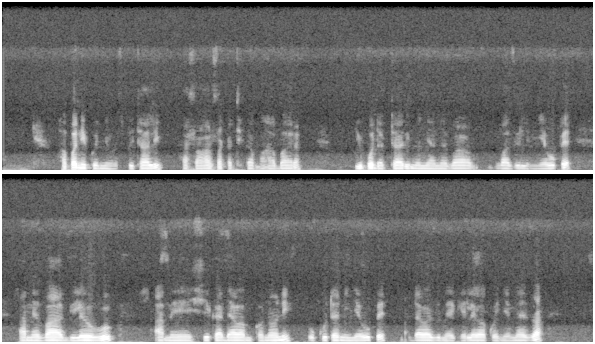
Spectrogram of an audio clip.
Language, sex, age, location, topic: Swahili, male, 25-35, Nakuru, agriculture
